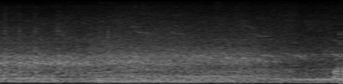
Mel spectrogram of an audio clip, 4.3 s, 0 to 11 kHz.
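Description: Kubota M6040 tractor's diesel engine idling steadily.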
